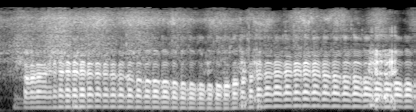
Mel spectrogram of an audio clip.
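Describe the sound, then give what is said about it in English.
A man holds a low, buzzy vocal growl for about two seconds as a voice warm-up exercise, steady, with a slight dip in pitch midway and no words spoken. “He's done the Conan O'Brien growl”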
